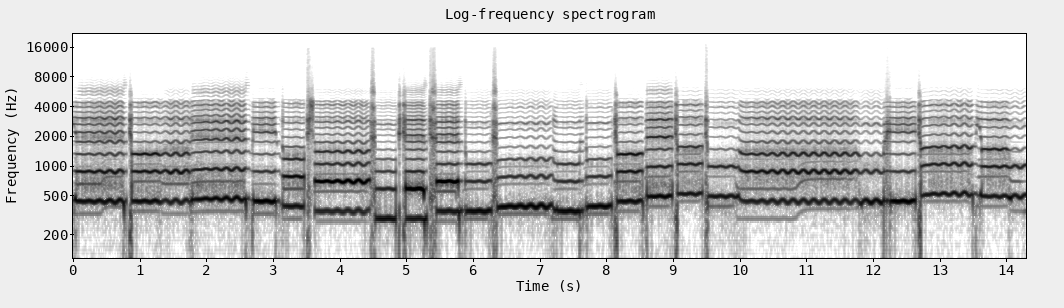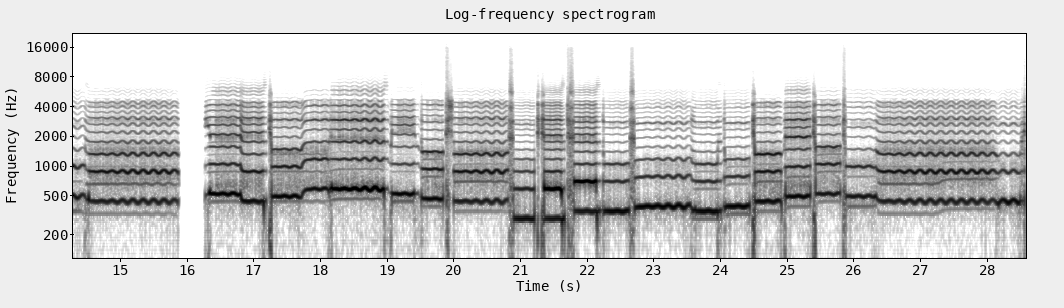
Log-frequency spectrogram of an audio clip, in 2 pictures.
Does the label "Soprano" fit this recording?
Yes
